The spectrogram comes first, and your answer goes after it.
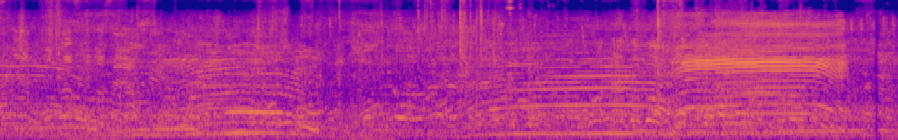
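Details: Bulls at the Oqtepa livestock market in Oltinko'l, Andijan, Uzbekistan: several long, deep harmonic moos, some holding steady and others bending up or down, overlapping against busy market chatter and background music.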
